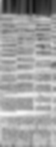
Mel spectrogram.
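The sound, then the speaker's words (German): A brief electronic telephone ring, a steady bright tone with faint rhythmic pulses through it, loud, with no voices. “Ach, das ist das Telefon.”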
